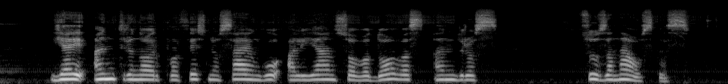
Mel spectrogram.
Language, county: Lithuanian, Utena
